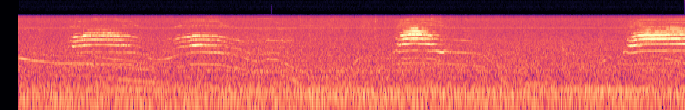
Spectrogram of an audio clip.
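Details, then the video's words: Domestic cats calling during mating, several animals together: long wavering yowls sliding up and down, overlapping low moaning cries and higher bursts near two, four, eight and thirteen seconds, over steady low hum. "Cat Orgy II"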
